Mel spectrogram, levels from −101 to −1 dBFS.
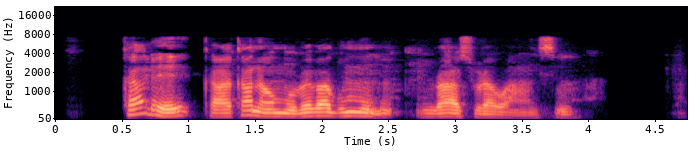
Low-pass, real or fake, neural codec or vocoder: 7.2 kHz; fake; codec, 16 kHz in and 24 kHz out, 2.2 kbps, FireRedTTS-2 codec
